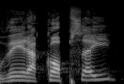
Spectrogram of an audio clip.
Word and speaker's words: Vera Kopsai: Poi dopo abbiamo Vera Kopsai, finalmente ho saputo che l'accento è sulla prima sillaba, che ci aiuterà eventualmente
